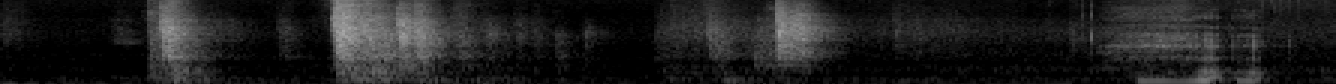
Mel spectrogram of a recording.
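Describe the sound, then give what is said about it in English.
A door is opened with a few sharp clunks and rattling bursts spread over a few seconds, followed by a softer creak and shuffle; no one speaks. “Open this fucking door or else.”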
